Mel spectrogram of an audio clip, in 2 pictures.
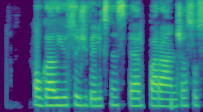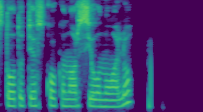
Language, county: Lithuanian, Tauragė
